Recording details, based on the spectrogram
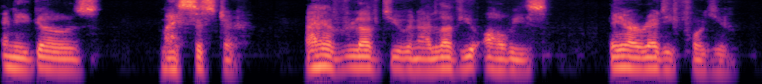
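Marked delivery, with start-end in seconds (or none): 1.2-5.4 whispering, lower pitch. Voicing a priest speaking to a kneeling player character: whispering. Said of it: "you can hear him whisper to you".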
